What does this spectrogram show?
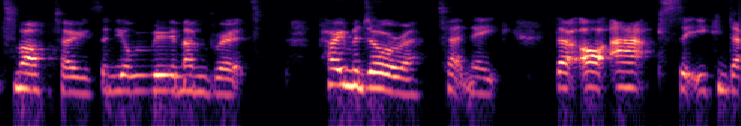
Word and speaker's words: Pomodoro: the, is it the Pulmandora technique or repeat Pulmandora technique? Yeah, the Pomodoro technique. Ah. So it's a P-O-M-O, Pomodora. Pomodoro. It's spelt completely different to how you would expect it to be.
